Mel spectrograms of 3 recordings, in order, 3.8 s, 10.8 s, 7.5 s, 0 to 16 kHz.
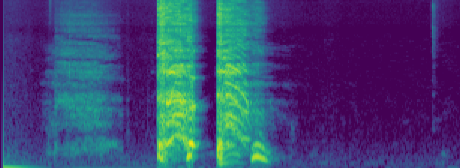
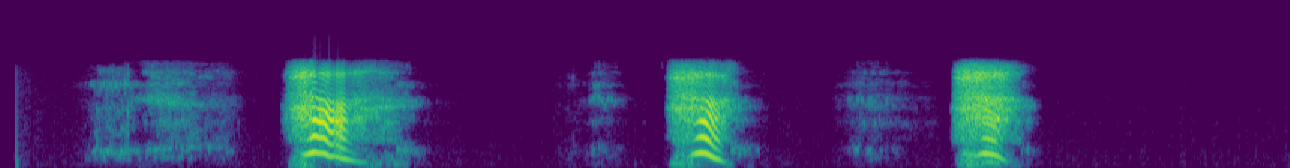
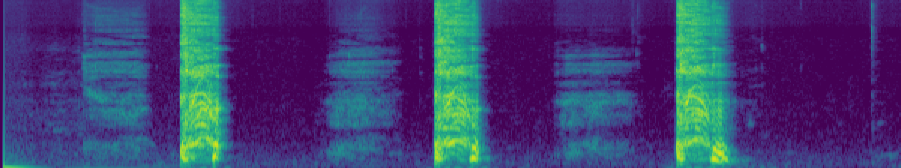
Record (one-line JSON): {"cough_length": "3.8 s", "cough_amplitude": 32768, "cough_signal_mean_std_ratio": 0.36, "exhalation_length": "10.8 s", "exhalation_amplitude": 30298, "exhalation_signal_mean_std_ratio": 0.28, "three_cough_length": "7.5 s", "three_cough_amplitude": 32768, "three_cough_signal_mean_std_ratio": 0.32, "survey_phase": "beta (2021-08-13 to 2022-03-07)", "age": "65+", "gender": "Female", "wearing_mask": "No", "symptom_none": true, "smoker_status": "Ex-smoker", "respiratory_condition_asthma": false, "respiratory_condition_other": false, "recruitment_source": "REACT", "submission_delay": "2 days", "covid_test_result": "Negative", "covid_test_method": "RT-qPCR"}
